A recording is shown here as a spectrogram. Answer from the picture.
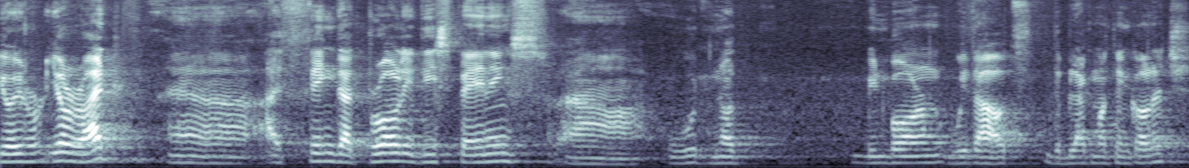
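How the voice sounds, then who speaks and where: A man with a Catalan accent speaks very slowly at medium pitch with fairly even intonation and long, frequent pauses, amid noticeable background noise and audible room echo. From Spain, Barcelona. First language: Spanish or Catalan. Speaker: painter. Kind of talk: artist talk. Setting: gallery event with audience. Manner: halting.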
